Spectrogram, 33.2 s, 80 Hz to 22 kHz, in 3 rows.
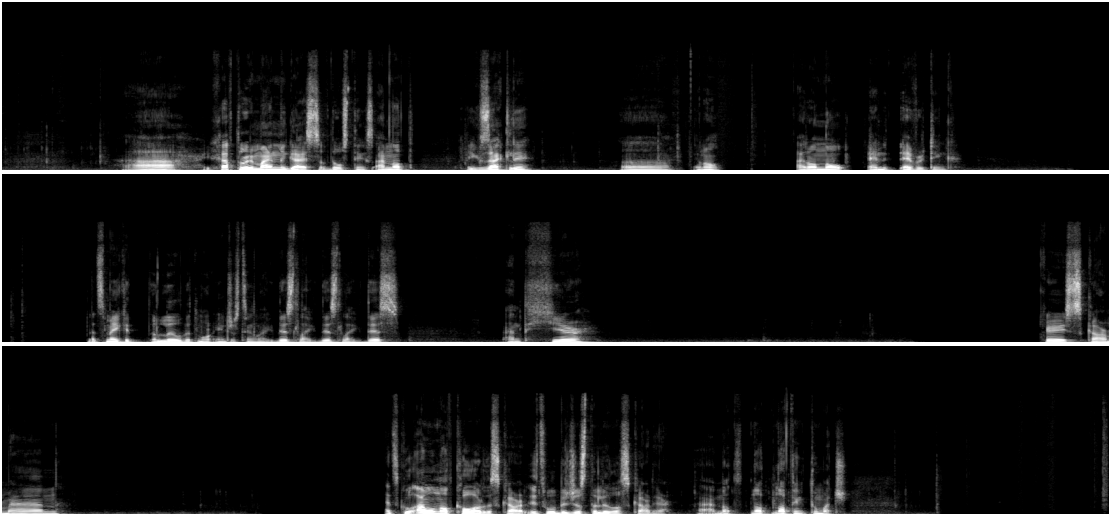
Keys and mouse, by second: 0.0-8.5 typing, 4.4 ctrl+Tab, 10.7-33.2 ctrl+alt+drag, 11.1 ctrl+z.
